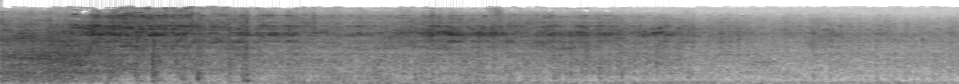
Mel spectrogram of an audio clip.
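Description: Heritage train's passenger carriages rolling past on the rails and drawing away, wheels clicking over the rail joints in the first few seconds. The sound fades steadily as the train recedes.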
